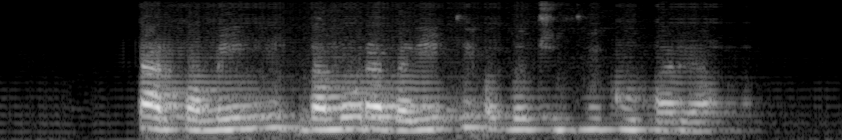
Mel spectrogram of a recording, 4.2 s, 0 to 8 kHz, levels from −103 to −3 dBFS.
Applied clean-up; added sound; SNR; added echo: neural separator model SepFormer DNS4.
